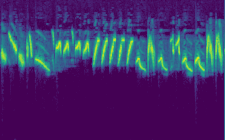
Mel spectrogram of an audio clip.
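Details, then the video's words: Varied lark song: high twittering notes, then a series of quick repeated slanted chirps, then lower slurred phrases and buzzy trills at the end. "Tiếng chim Sơn Ca hót"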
